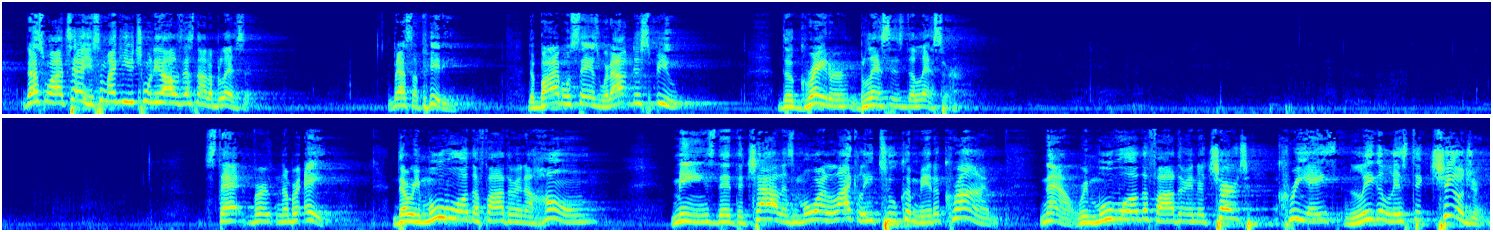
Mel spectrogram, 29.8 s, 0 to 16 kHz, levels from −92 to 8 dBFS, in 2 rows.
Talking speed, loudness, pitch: 120 wpm, -30 LUFS, 185 Hz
